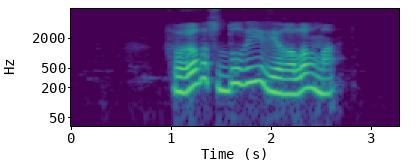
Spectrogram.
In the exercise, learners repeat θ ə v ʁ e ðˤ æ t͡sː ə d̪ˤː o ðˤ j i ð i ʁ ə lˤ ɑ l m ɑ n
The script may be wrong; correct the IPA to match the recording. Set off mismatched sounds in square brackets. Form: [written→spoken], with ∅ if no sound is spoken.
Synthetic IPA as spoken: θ ə v ʁ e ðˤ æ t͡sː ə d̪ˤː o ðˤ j i ð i ʁ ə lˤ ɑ l m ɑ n

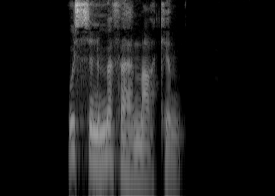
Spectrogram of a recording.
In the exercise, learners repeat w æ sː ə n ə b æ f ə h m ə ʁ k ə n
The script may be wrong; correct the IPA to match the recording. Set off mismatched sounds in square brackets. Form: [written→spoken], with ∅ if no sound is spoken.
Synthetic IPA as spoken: w [æ→i] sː ə n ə [b→m] æ f ə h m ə ʁ k ə [n→m]

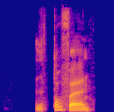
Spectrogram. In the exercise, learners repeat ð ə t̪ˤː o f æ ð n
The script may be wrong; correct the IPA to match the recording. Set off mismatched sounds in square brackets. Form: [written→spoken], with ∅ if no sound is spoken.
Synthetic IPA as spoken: ð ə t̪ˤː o f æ [ð→∅] n

